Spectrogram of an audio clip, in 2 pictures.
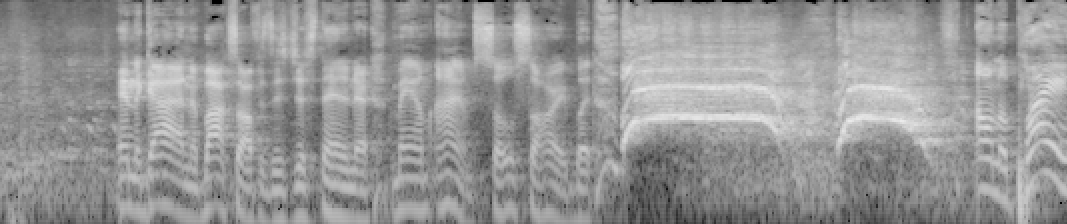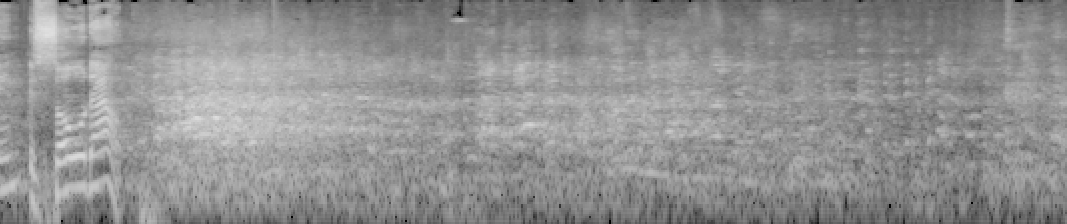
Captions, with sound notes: And the guy in the box office is just standing there, "Ma'am, I am so sorry but (screams) "On a Plane is sold out." (audience laughing)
